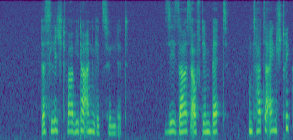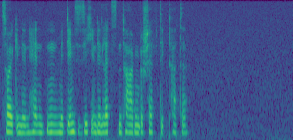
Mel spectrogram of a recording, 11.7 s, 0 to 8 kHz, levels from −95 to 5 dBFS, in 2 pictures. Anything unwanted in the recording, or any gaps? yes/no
no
